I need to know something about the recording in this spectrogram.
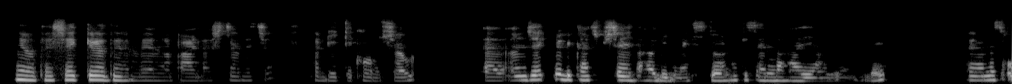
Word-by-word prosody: Ya, 210 -3 +6
teşekkür 210 +1 +4
ederim 190 -2 +2
benimle 175 -1 -13
paylaştığın 185 +2 -6
için. 200 +9 -5 0.4
Tabii 180 -3 -12
ki, - - -9
konuşalım. 165 +1 -4 0.7
Eee, - - -2 0.3
öncelikle 210 +3 +4
birkaç 200 -1 +2
bir - - -1
şey 190 -2 +5
daha 180 0 -2
bilmek 160 0 -5
istiyorum 175 +3 -1
ki 205 0 -9
seni 180 -4 -4
daha 170 -1 -2
iyi 160 -1 -1
anlayabileyim. 150 - -9 0.9
Eee, 190 -1 -1
mesela 200 +1 +1
190 Hz, 140 wpm, -31 LUFS, 170-200 Hz, 0.9 s, Ya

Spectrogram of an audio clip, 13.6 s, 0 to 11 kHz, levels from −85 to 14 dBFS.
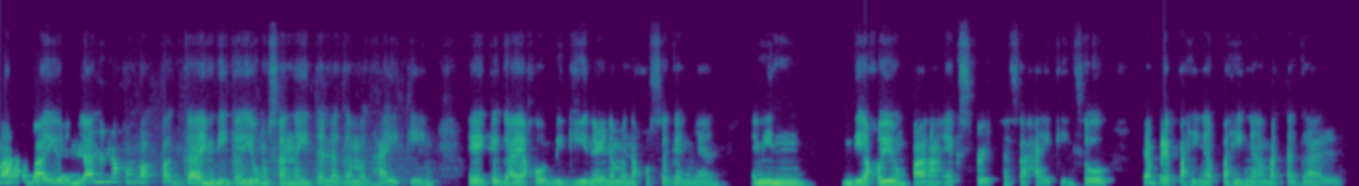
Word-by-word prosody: mahaba 215 -3 +5
yun 200 -1 0
lalo 250 +3 +4
na 270 0 0
kung 255 -2 -5
ba 225 - +2
'pag 210 -1 0
ka 205 - +6
hindi 195 0 +3
kayong 180 -2 +1
sanay 170 -1 0
talaga 160 0 -2
mag 155 0 -3
hiking, 145 +1 -4 0.4
eh, 175 -2 +4
kagaya 175 -2 +3
ko 160 -1 0
beginner 160 0 -1
naman 155 0 -2
ako - - -6
sa 150 - -6
gan'yan, 145 -1 -6 0.3
I - - 0
mean 190 -1 +7 0.6
hindi 185 0 +2
ako 180 +1 +2
yung 175 -1 +5
parang 160 -1 +3
expert 155 -1 -5
na 155 - -8
sa 155 - -3
hiking, 140 0 -8
so, 155 0 0 0.3
s'yempre 190 -5 +2
pahinga-pahinga, 165 -2 -2
matagal. 135 -1 -5
165 Hz, 160 wpm, -18 LUFS, 155-185 Hz, 0.6 s, mean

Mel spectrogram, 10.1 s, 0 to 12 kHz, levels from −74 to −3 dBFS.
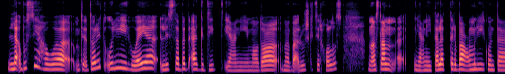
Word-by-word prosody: لأ 245 +2 +6
بُصّي، 280 +9 -2 0.2
هو 230 -1 +3 0.2
تقدري 250 +9 -1
تقولي 275 -3 -2
هواية 255 +7 +4
لسّه 230 +4 0
بادئة 240 0 +1
جديد. 220 -1 -9 0.2
يعني 180 -1 -6
موضوع 195 +3 +2
ما 195 -2 -7
بقالوش 200 +3 -2
كتير 220 0 -7
خالص. 220 +6 -4 0.5
أنا 200 -1 +4
أصلًا 235 0 +3
أ - - -5 0.2
يعني 195 -1 -5
تلات 230 +2 +4
ارباع 235 -1 +5
عمري 230 +3 -3
كنت 215 -3 -6
225 Hz, 135 wpm, -25 LUFS, 205-240 Hz, 0.5 s, لأ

